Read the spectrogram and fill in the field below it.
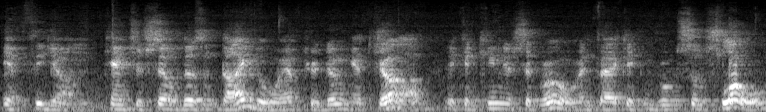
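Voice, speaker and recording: Someone talks at a fairly quick pace with fairly even intonation amid audible room echo and noticeable background noise. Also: man. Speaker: health seminar speaker. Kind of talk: lecture. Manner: loud.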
